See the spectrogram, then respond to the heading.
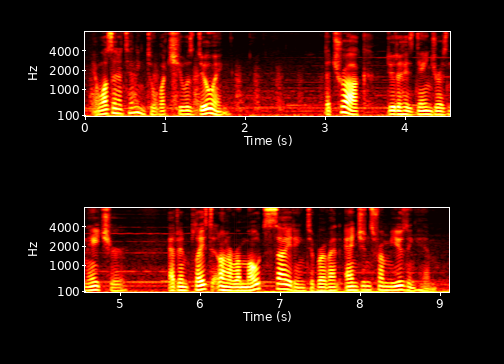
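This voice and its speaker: A man narrates a scripted horror tale in a medium-pitched voice. He delivers it as a storyteller, measured and with dramatic emphasis, while music plays clearly behind him.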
